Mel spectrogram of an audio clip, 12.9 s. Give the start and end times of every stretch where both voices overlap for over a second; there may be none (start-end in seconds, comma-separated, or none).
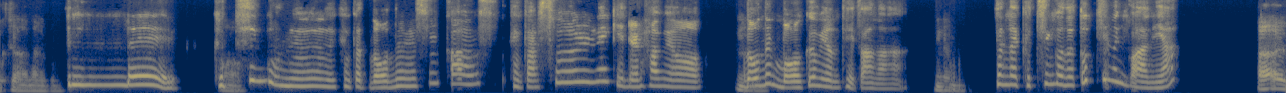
none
